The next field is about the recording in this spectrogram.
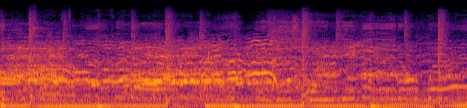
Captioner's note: applause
